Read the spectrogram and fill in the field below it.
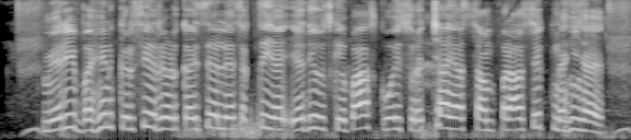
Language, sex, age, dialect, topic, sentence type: Hindi, male, 18-24, Awadhi Bundeli, agriculture, statement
